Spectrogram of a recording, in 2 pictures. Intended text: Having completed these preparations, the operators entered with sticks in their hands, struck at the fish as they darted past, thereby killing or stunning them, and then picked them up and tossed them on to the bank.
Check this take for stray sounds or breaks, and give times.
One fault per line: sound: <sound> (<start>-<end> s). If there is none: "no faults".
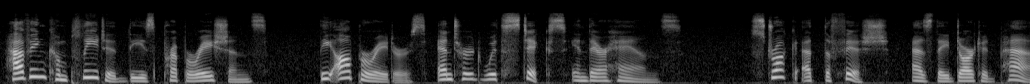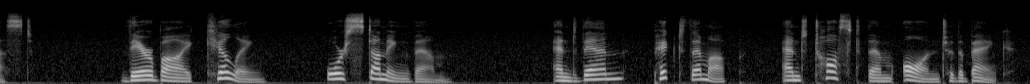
no faults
